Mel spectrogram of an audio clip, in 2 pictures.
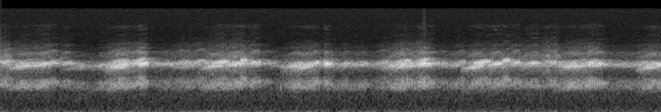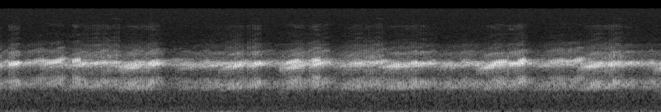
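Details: Dense chorus of spring frogs croaking in a wetland behind a house, live unlooped recording: overlapping trilled calls form a steady band, pulsing irregularly with no pauses, no other sounds standing out.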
